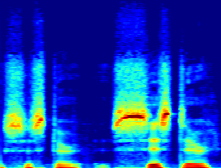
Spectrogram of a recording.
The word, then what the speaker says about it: cysticercus: The characteristics of the lesion on MRI may help to differentiate between a colloidal or viable and a degenerating cysticercus.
